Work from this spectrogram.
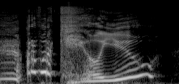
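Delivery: breathy, airy, high, swooping villain voice. Answering a request for an impression: Heath Ledger's Joker voice. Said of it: "Ledger's Joker is it is very breathy".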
